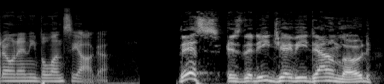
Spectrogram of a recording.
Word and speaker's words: Balenciaga: is the new face of how do you pronounce it balanciaga balenciaga yep yeah what is that's a clothing line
